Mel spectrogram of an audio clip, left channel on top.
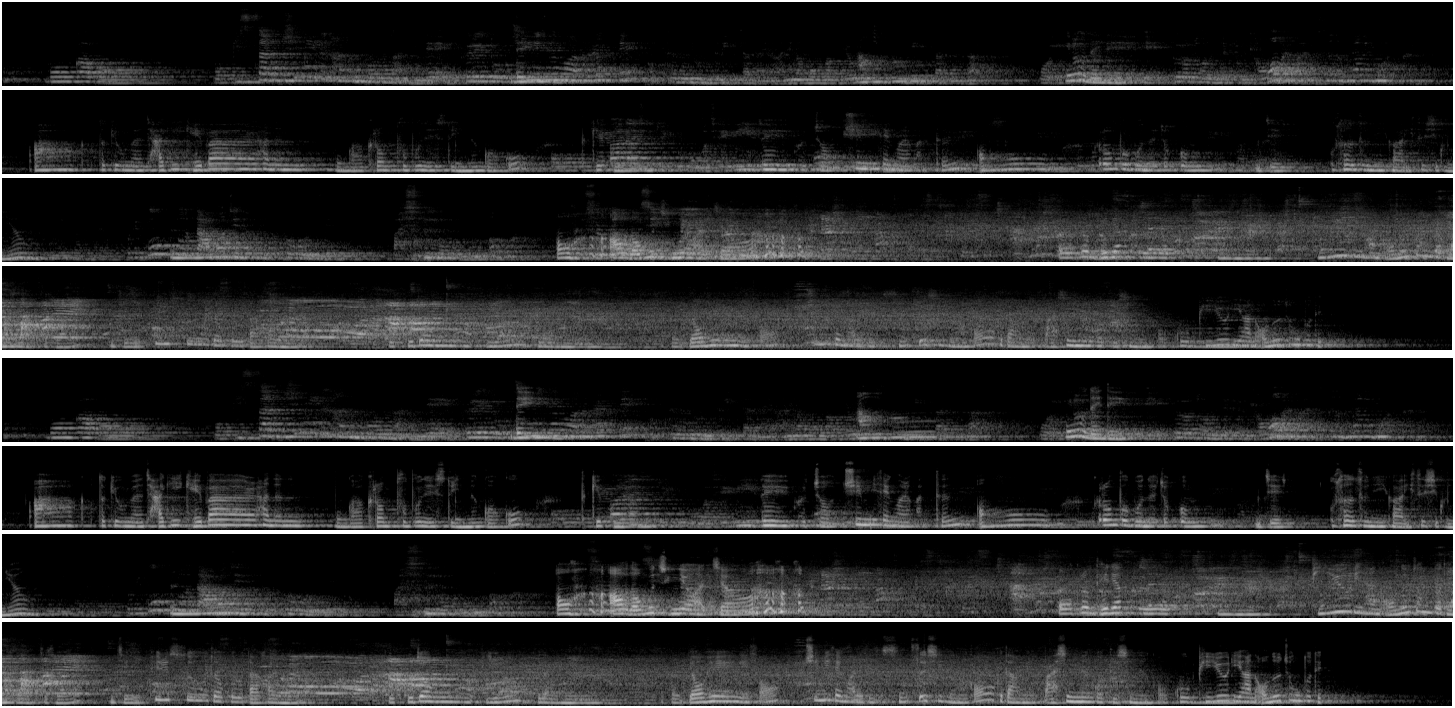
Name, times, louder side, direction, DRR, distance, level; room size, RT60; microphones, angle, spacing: voice 1, 0.4-1.3 2.1-6.3 6.6-9.8 10.4-14.2 20.0-23.4 23.9-24.2 24.8-25.9 26.6-27.3 29.5-31.5 31.9-32.4 32.9-34.2 34.8-38.3 39.7-39.9 47.0-47.3 49.1-49.5 51.7-51.9 55.3-55.8, right 1 dB, 55° left, -5 dB, 3.6 m, -38 dB
voice 2, 5.1-5.6 8.5-9.4 10.6-11.3 14.8-15.2 15.5-17.6 17.8-19.8 20.4-21.1 22.1-25.0 25.5-26.7 27.0-27.3 27.8-29.4 30.7-31.5 34.6-37.0 39.1-41.8 42.1-44.3 44.6-46.6 47.6-49.5 50.2-56.7, right 3 dB, 65° right, 13 dB, 0.5 m, -29 dB
sound 1, 35.8-54.8, equal, 5° left, 1.2 m, -34 dB
10.0 x 8.4 x 6.5 m, 2.2 s
head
